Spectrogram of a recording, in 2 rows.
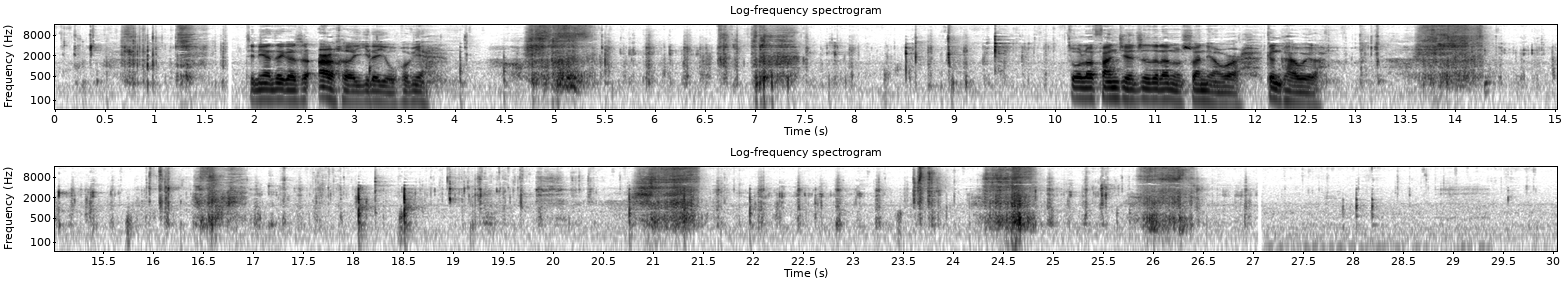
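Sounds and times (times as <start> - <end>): person chewing and biting: 4.0 - 10.0, 13.0 - 30.0.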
